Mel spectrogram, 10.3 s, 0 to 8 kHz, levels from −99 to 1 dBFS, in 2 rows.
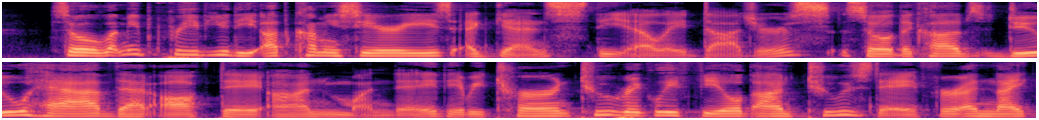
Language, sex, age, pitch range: English, male, 20-39, 105-145 Hz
